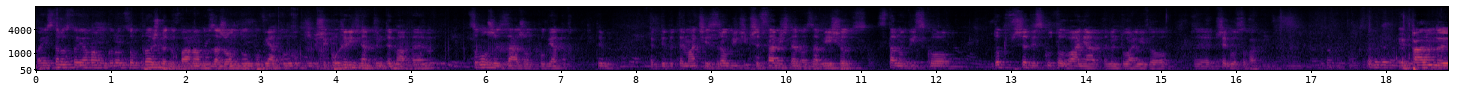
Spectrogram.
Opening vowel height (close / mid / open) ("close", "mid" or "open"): open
